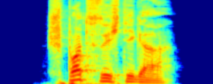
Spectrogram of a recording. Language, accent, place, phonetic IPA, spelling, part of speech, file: German, Germany, Berlin, [ˈʃpɔtˌzʏçtɪɡɐ], spottsüchtiger, adjective, De-spottsüchtiger.ogg
- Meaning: 1. comparative degree of spottsüchtig 2. inflection of spottsüchtig: strong/mixed nominative masculine singular 3. inflection of spottsüchtig: strong genitive/dative feminine singular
